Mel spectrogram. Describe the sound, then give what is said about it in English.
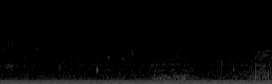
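Liquid is poured back quietly from one container into another, a soft, faint trickling and splashing that swells toward the end over a steady low hum, with no one talking. “I'll just pour a bit of that back.”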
